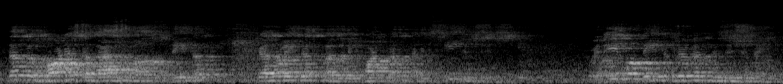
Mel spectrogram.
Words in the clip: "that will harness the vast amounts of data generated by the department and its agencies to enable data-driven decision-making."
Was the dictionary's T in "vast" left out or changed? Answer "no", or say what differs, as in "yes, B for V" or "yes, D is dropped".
yes, T is dropped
